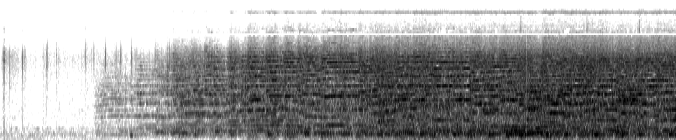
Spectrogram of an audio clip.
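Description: A small home band playing a tune, fading up from near silence over the first few seconds and then playing steadily at full level, with a horn among the instruments.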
